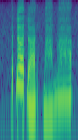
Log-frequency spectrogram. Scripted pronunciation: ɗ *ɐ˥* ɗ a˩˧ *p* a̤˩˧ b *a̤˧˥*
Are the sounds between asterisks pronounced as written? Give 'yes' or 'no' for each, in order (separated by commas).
yes, no, no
